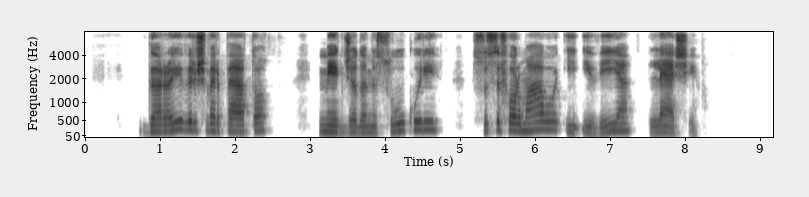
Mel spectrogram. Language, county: Lithuanian, Klaipėda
